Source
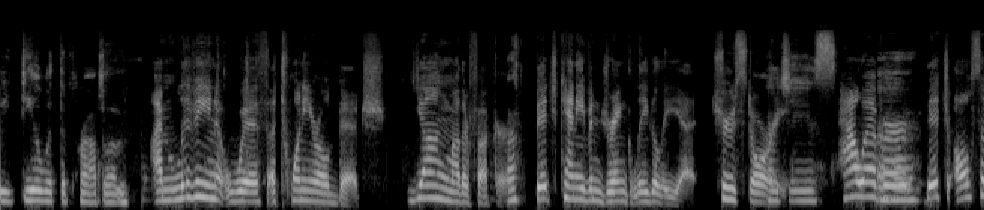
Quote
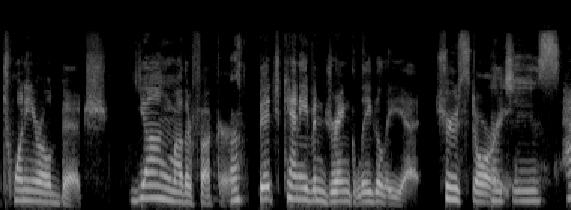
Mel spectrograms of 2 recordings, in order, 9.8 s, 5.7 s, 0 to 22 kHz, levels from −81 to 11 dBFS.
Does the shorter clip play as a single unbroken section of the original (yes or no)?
yes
